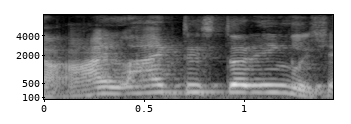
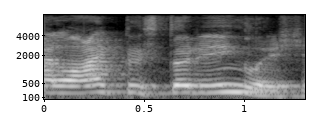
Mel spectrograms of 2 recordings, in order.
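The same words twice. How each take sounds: First: Slow, careful copy of the English line; imitating the narrator. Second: A louder English line, read like the course recording; English audio narrator. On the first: Shown as a demonstration. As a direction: echo the narrator's rhythm and intonation slowly. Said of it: "você imita a entonação, o ritmo, a velocidade". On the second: Retold or imitated. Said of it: "Você escuta o narrador do texto falar".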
